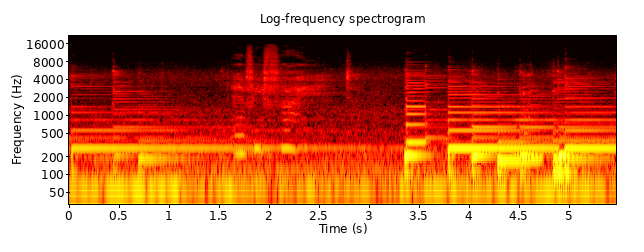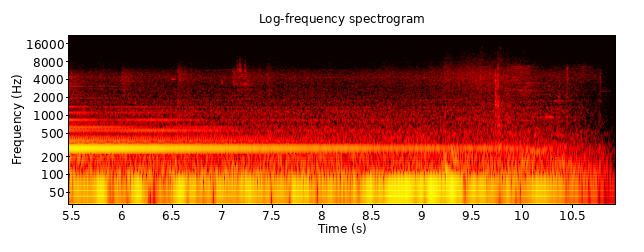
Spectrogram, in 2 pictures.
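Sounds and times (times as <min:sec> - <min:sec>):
acoustic guitar chord ringing: 0:00.0 - 0:09.5
low hum: 0:04.4 - 0:10.2.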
